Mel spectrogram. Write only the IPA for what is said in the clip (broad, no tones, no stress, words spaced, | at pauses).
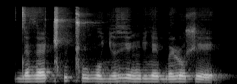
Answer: dɛðɛ ǁʰɨǁuβoʎɘ ɣeŋilebɘ ɭoʃe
